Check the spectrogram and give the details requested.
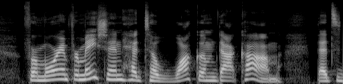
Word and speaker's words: Wacom: no wait Wacom No well calm no its Wacom pronounced wah like the Japanese word for harmony and come for computer the Wacom Cintiq 16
